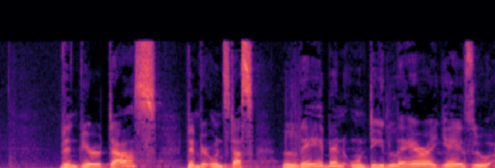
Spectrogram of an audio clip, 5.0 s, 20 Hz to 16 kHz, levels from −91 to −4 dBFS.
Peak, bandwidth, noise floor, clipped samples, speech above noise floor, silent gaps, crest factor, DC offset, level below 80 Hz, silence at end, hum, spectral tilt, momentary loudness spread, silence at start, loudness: -10 dBFS; 12.5 kHz; -48 dBFS; under 0.1%; 25 dB; none; 14 dB; under 0.1%; -54 dBFS; 0 s; none; -5.5 dB/octave; 5 LU; 0.45 s; -24 LUFS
